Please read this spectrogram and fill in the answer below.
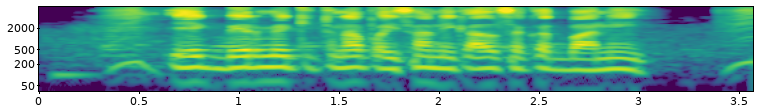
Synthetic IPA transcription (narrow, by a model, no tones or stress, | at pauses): eːk̚beːɾmẽkɪt̪napəɪsanɪkaːlsəkət̪̚baːniː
